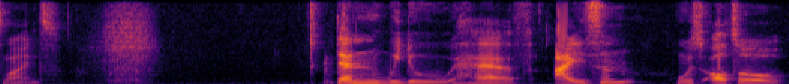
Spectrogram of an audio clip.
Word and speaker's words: Eisen: something along those lines then we do have Eisen who is also pronounced uh correctly in most of the cases because it's a pretty easy name um Isen means iron again Eisen then we have the master of or the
